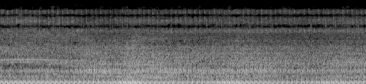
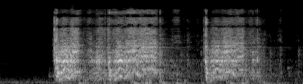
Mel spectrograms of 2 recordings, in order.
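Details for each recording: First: Zero-turn mower after a new air filter, rebuilt carburetor and new spark plugs (the old ones were fouled with almost no gap). It catches and runs smooth and even for about five seconds, then shuts down cleanly; running normally. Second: Zero-turn mower with 12 V at the battery, spark present and clogged air filter; fuel in the intake still wouldn't fire, and the carburetor bowl gaskets are failing. Two roughly one-second cranking bursts never catch: crank, no start.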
